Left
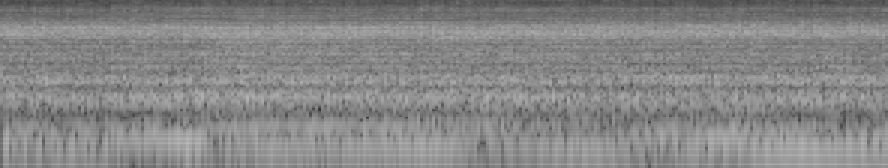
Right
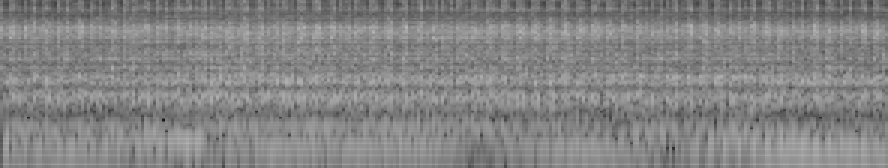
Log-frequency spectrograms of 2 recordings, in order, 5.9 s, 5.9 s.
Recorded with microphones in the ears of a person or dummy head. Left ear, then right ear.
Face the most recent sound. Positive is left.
turn(degrees=-45)  # may be behind; listen again after turning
